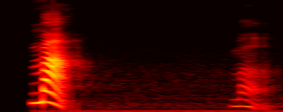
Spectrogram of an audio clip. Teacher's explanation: falling tone which starts off very high and falls short and strong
